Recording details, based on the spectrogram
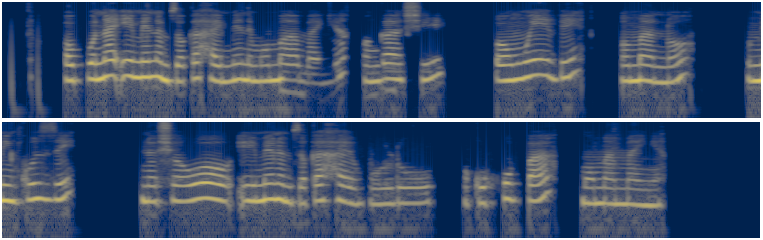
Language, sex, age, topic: Oshiwambo, female, 18-24, agriculture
